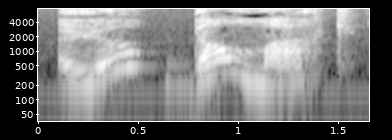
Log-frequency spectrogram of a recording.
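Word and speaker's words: le Danemark: Ле Данмарк. Ле Данмарк. То есть здесь, как мы видим, не читается Данемарк, а читается Данмарк. Ле Данмарк. То есть «э» здесь не звучит.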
